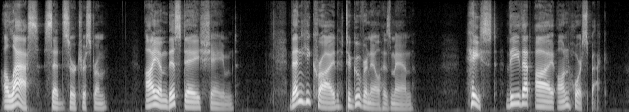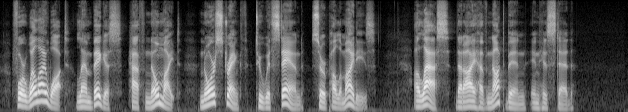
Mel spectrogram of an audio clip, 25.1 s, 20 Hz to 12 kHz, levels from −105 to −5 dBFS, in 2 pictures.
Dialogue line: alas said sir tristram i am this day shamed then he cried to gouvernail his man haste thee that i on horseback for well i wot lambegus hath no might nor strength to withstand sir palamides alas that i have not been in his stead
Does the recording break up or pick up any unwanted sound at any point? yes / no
no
